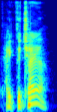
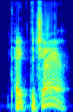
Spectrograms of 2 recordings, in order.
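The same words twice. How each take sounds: First: Low, firm order to take the chair; Roman's command. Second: Menacing repeat. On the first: Roman tells Sami to take the chair, firm. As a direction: push him to grab the chair. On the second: Roman pressing Sami again to take the chair, darker. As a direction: lower and darker, pressing the order. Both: Retold or imitated.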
